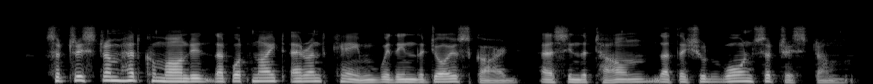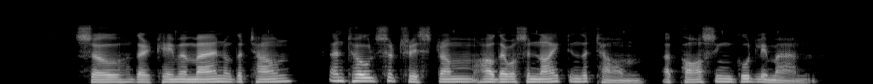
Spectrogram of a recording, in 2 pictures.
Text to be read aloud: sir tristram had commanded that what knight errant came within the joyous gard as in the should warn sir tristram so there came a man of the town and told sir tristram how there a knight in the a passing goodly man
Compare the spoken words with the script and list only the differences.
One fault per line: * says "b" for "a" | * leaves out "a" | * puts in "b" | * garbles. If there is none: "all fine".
* puts in "town that they"
* puts in "was"
* puts in "town"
